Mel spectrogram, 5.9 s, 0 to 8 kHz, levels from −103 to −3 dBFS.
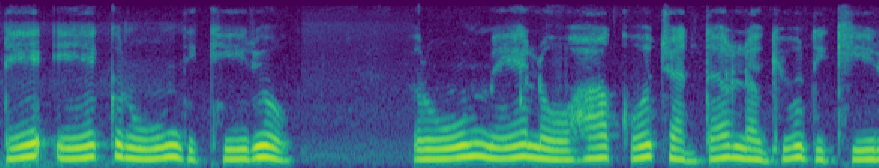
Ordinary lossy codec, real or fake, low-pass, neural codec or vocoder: none; real; 7.2 kHz; none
